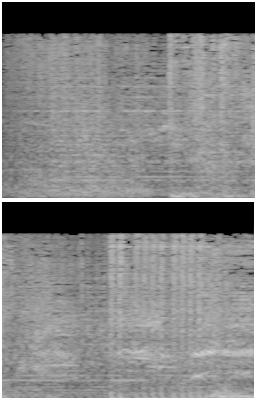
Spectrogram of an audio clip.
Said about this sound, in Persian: ببینید اینجا سرباز اسرائیلی چاره جز شلیک کرده، این نمیدون دیگه باید شلیک کنه دیگه.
